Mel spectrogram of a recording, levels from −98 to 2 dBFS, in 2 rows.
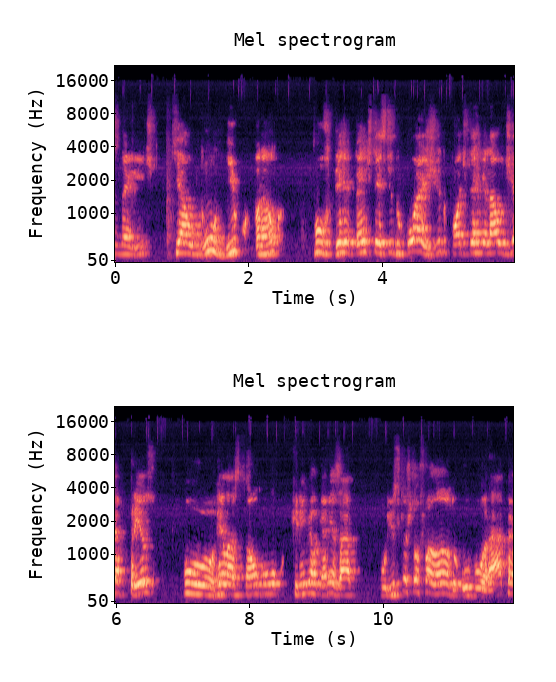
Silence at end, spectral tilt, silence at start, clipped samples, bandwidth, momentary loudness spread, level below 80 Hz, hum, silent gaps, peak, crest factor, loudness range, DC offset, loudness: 0 s; -5.5 dB/octave; 0 s; under 0.1%; 9.2 kHz; 11 LU; -66 dBFS; none; none; -2 dBFS; 14 dB; 2 LU; under 0.1%; -14 LUFS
